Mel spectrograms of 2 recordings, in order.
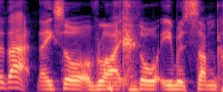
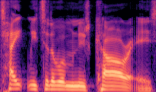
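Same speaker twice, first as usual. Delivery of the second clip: usual speaking voice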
